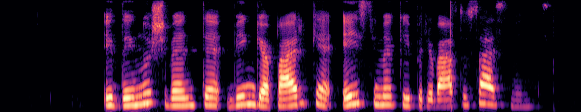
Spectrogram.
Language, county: Lithuanian, Klaipėda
